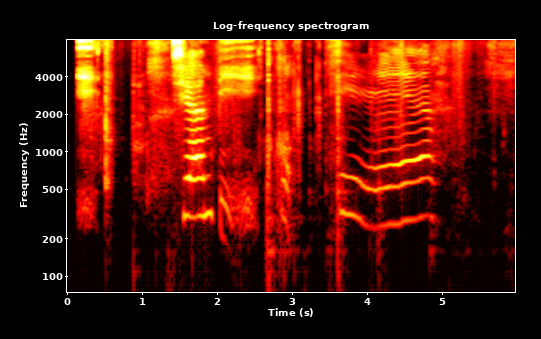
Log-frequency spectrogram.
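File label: "qian1bi3", Mandarin Chinese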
